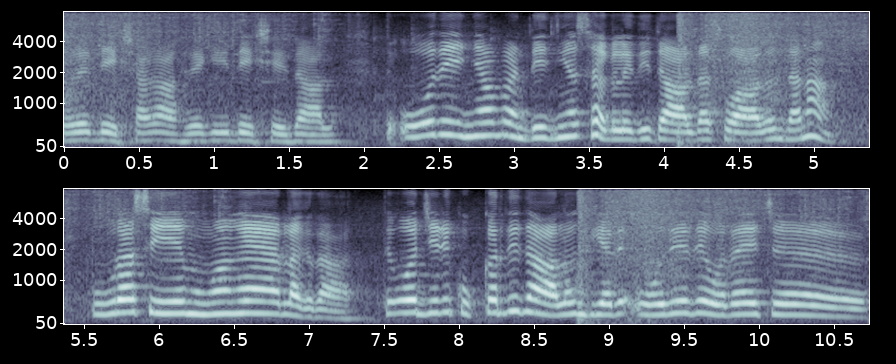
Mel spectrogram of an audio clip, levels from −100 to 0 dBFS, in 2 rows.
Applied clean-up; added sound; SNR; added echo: none; Shatter; 19 dB; none.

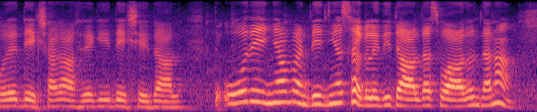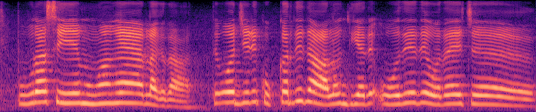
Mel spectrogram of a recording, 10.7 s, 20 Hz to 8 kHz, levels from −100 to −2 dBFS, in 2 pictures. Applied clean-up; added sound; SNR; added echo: none; none; none; none.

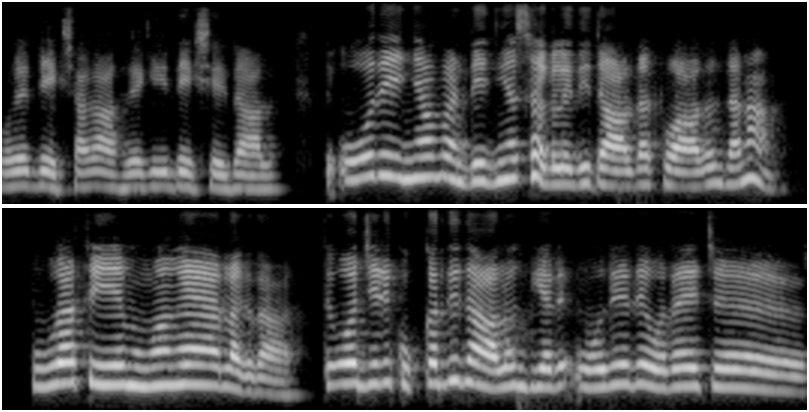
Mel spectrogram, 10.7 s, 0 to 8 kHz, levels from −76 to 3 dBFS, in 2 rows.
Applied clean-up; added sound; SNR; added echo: neural mask model DeepFilterNet 3.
